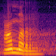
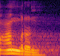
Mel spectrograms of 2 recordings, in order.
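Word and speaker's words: Amr (عمرو): Kalau setelah tulisan apa itu mim apa ain mim dan ra itu ada wawu, ya, itu bacanya Amr atau Amrun. Tapi kalau enggak ada wawunya, ya, di belakangnya, itu dibaca Umar. Jadi wawu pada lafaz Amrun itu hanya sebagai tanda untuk membedakan mana yang dibaca Umar, mana yang dibaca Amr.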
